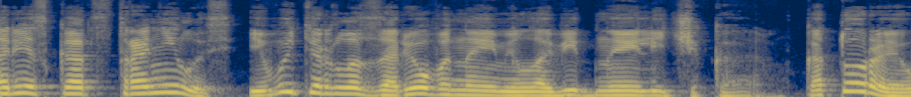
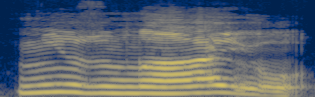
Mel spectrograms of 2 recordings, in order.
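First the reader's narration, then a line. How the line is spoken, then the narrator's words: Mumbled. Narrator (Russian): промямлила Наташа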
